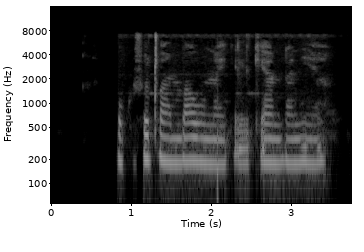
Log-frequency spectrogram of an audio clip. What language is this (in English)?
Swahili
